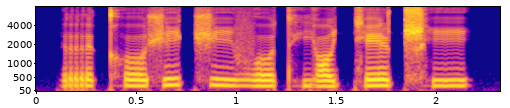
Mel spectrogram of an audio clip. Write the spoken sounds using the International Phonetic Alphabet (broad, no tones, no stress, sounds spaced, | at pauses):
r ə kʰ o ʃ i t͡ʃ i v o tʰ j ɔ c e ʈ͡ʂʰ i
